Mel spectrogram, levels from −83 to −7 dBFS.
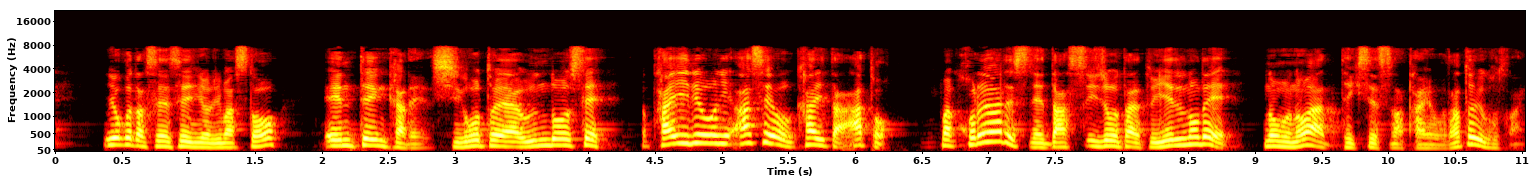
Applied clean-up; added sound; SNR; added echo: neural mask model DeepFilterNet 3.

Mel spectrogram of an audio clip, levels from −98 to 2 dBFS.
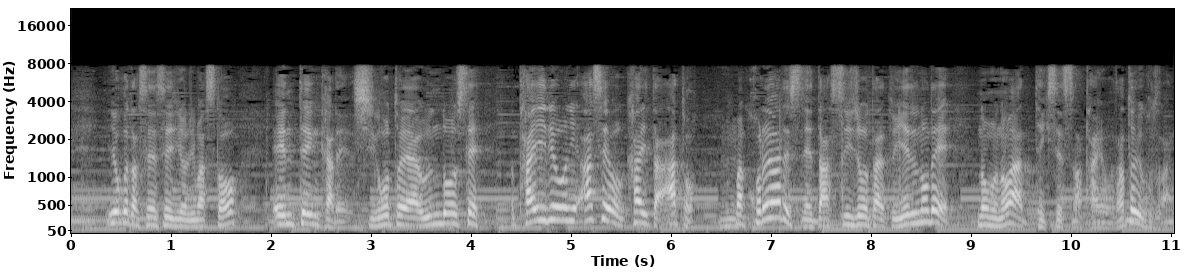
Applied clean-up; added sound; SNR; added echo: none; Telephone + Run; 18 dB; none.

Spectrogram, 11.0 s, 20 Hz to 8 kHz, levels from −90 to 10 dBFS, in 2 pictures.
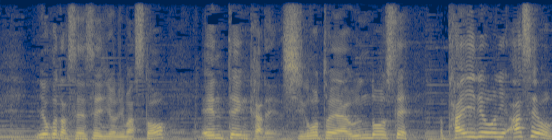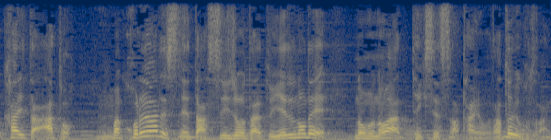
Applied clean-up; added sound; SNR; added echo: none; none; none; none.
